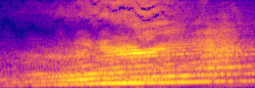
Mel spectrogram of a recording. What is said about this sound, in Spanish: ahora que pasó la moto ya continúo.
